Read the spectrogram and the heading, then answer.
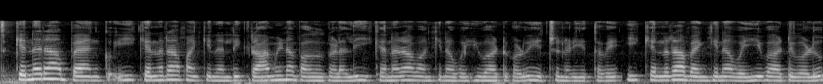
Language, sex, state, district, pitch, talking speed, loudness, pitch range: Kannada, female, Karnataka, Shimoga, 185 Hz, 115 wpm, -19 LUFS, 175-195 Hz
